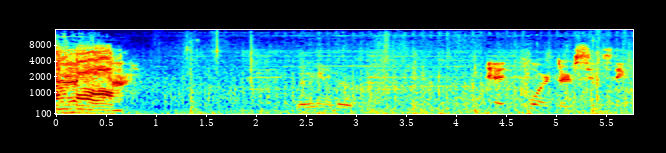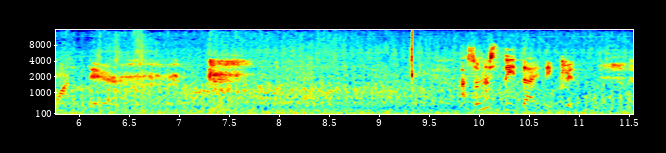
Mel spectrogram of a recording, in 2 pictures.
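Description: A helicopter drones, heard from inside the cabin.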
